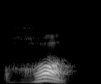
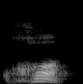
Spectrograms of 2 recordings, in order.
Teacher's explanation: ele não é acentuado, ele é apenas aspirado, mas ele é pronunciado com um som aberto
